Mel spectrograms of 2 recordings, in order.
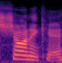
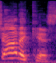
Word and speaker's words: Seaniccus: So that's It's Seaniccus. It's Seaniccus, like Spartacus, except for I spelled it wrong when I made the account, because apparently Spartacus only uses 1 C.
